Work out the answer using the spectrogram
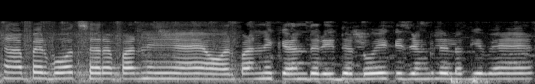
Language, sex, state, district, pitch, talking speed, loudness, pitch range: Hindi, female, Rajasthan, Bikaner, 260 Hz, 190 wpm, -13 LUFS, 255-265 Hz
